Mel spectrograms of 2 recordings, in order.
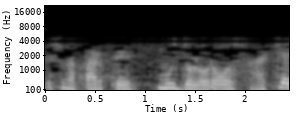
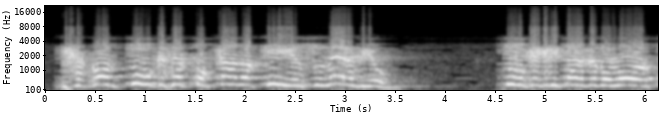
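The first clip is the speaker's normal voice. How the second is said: loud, high, ringing sermon delivery; impassioned pulpit cry; full-force preaching; 9 semitones higher, 15 dB louder than usual. Acted. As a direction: preach it out to the back pew. Preacher rising back to full force.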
